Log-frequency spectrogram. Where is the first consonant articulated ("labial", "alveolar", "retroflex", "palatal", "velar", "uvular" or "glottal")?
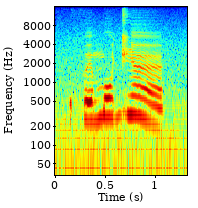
labial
